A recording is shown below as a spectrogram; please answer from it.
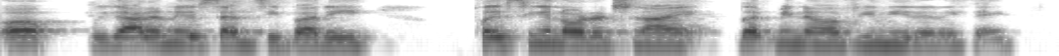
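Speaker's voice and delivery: rote, unexcited, by-the-numbers, unenthusiastic tone. Showing how a scentsy post sounds when just going through the motions. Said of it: "you sound like you're simply going through the motions".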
